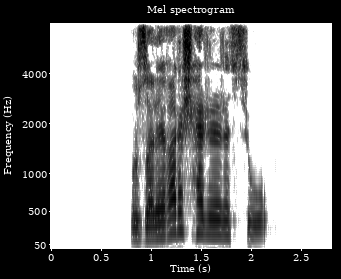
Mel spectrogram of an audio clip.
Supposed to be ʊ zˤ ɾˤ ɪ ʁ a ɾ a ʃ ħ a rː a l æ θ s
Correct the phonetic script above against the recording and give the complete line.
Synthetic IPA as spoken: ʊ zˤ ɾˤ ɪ ʁ a ɾ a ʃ ħ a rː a ɾ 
